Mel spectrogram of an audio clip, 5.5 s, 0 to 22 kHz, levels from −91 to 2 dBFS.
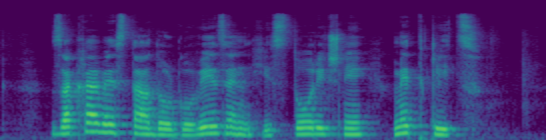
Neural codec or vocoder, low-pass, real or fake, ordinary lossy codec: vocoder, 44.1 kHz, 128 mel bands every 256 samples, BigVGAN v2; 14.4 kHz; fake; none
